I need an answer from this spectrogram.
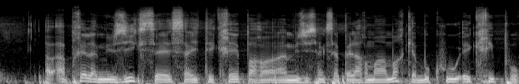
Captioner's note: speaking in French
